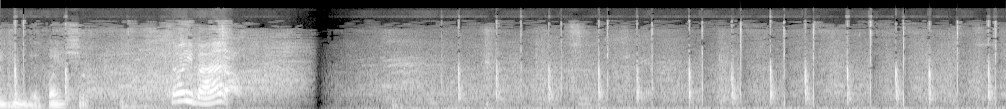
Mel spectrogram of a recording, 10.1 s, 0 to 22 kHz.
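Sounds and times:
background noise: 0.0 - 10.0
table tennis ball clicking: 4.4 - 10.0.

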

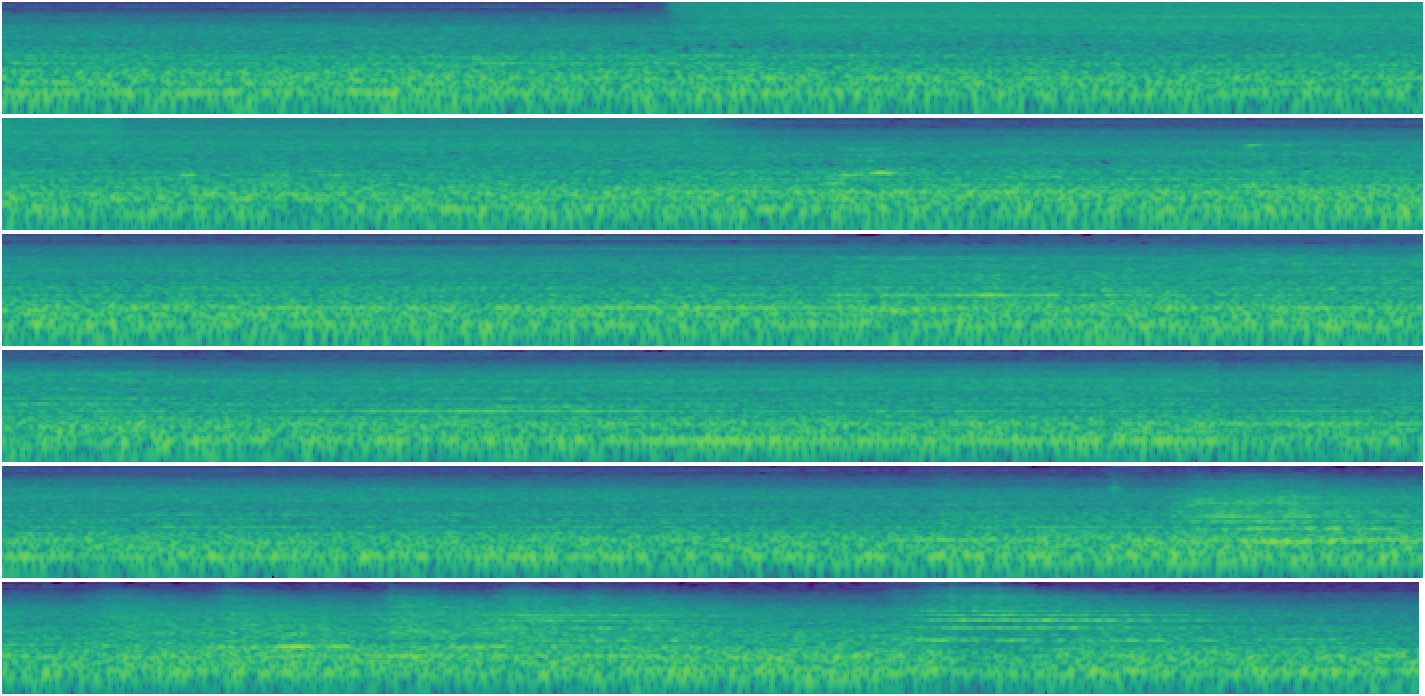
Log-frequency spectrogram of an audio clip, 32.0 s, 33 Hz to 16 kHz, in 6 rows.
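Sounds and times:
industrial machine noise: 0.0 - 31.9.

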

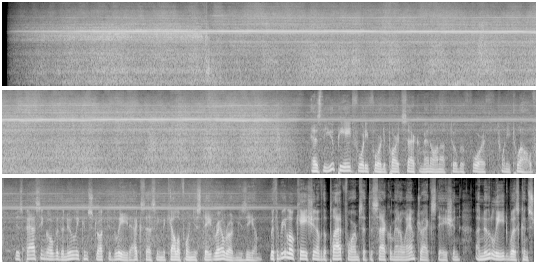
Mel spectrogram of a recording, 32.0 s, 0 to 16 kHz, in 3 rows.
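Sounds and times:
steam hissing: 0.1 - 27.5
high steady whine: 0.1 - 28.2.

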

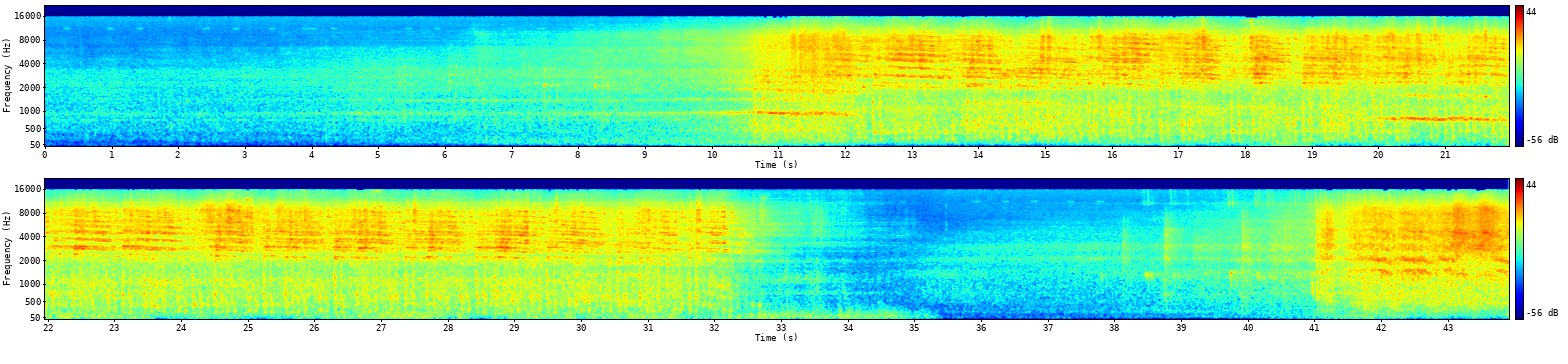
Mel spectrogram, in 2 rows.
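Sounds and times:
train wheels clattering: 10.0 - 33.6, 37.8 - 43.9.

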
